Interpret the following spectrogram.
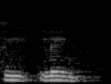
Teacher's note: Tenemos aquí la palabra silenciador, la divido en sílabas, silenciador. La sílaba tónica aquí es dor, ahí es donde suena más fuerte. Quiere decir que si esa es la sílaba tónica, la palabra es aguda.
